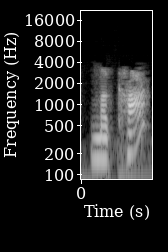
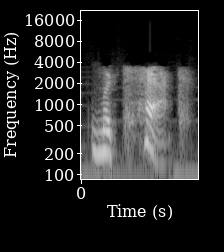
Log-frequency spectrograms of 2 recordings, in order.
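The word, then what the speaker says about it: macaque: for a monkey uh normally known as by you all Mao uh after 12 years of working in various animal Industries and zoos as fun as it is to say it that way uh it's typically pronounced maack although have fun and you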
